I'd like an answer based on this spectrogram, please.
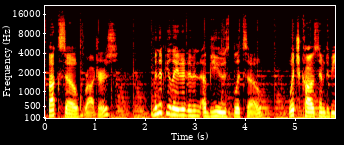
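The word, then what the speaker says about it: Blitzø: 467 we have spider Blitz and yes the O is silent back on track blitzo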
